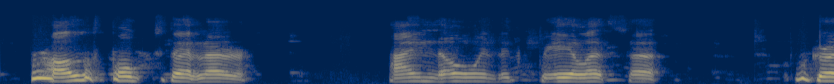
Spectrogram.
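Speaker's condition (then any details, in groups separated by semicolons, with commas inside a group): ALS; about 18 months since onset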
